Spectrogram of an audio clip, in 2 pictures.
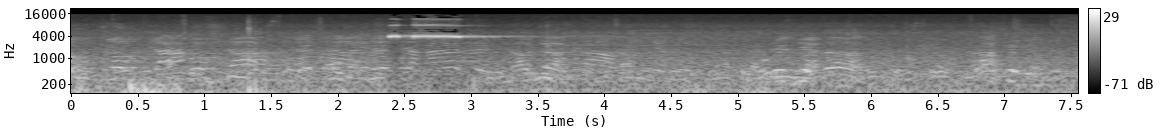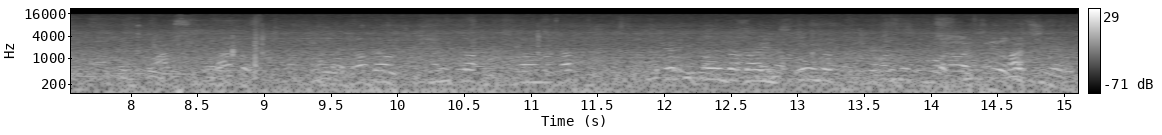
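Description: Men call out to each other across an open outdoor pitch.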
